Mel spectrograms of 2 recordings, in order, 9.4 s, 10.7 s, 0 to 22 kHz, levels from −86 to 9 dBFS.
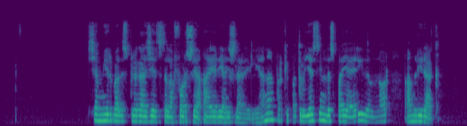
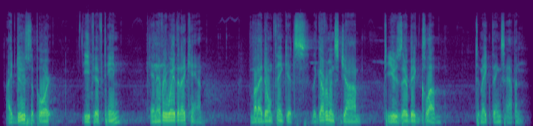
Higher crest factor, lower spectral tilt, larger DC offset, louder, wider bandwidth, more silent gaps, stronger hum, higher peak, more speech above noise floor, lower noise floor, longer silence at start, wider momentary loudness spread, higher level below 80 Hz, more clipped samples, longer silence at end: about the same, 16 dB vs 18 dB; about the same, -5.5 dB/octave vs -4.5 dB/octave; neither; second, -31 LUFS vs -21 LUFS; second, 11 kHz vs 14.5 kHz; neither; neither; second, -16 dBFS vs -4 dBFS; first, 47 dB vs 35 dB; first, -78 dBFS vs -56 dBFS; first, 1.75 s vs 0.1 s; about the same, 12 LU vs 12 LU; second, -84 dBFS vs -54 dBFS; neither; first, 0.6 s vs 0.25 s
